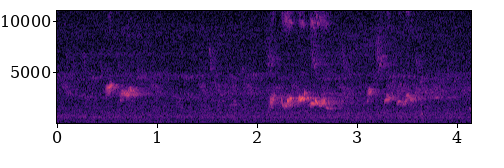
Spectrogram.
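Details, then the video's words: Red-whiskered bulbul with a bell-like voice, recorded during trapping as a decoy sings to lure a rival. Three short, faint bursts of warbled chirping notes come at about half a second, two and a half seconds and three and a half seconds, over a steady hiss. "Bẫy chào mào Bổi giọng chuông"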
